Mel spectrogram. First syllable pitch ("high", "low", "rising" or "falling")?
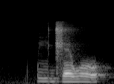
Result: low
